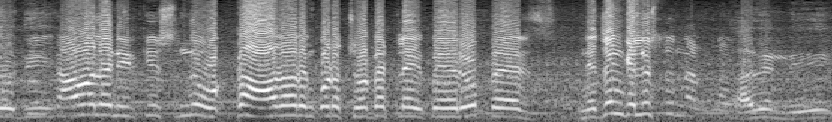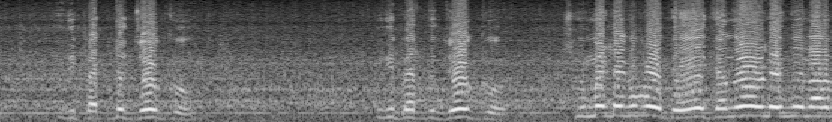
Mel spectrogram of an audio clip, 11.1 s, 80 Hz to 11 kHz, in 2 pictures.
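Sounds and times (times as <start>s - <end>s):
man speaking: 0.0s - 6.9s, 8.1s - 11.0s
bus rumble: 0.0s - 11.0s.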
